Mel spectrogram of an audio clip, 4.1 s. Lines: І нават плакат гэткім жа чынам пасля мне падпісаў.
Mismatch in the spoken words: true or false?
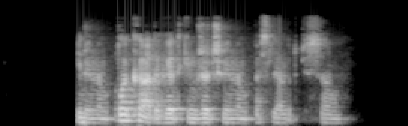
true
